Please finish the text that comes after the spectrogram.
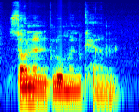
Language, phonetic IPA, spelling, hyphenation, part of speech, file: German, [ˈzɔnənbluːmənˌkɛʁn], Sonnenblumenkern, Son‧nen‧blu‧men‧kern, noun, De-Sonnenblumenkern.ogg
- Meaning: sunflower seed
